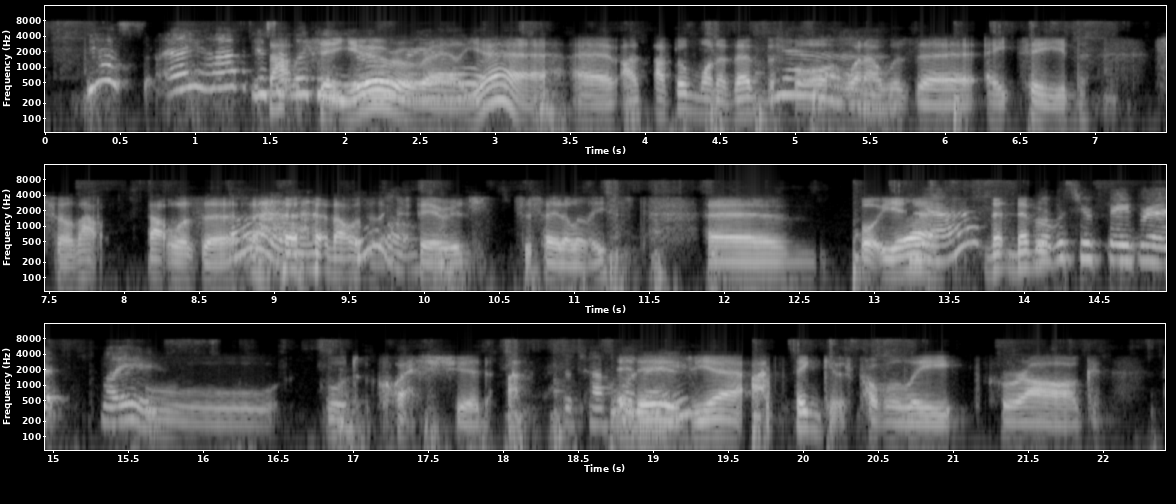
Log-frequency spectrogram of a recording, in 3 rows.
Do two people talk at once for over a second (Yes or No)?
Yes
